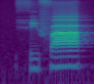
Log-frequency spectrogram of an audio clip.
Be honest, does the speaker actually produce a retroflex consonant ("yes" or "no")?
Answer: no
